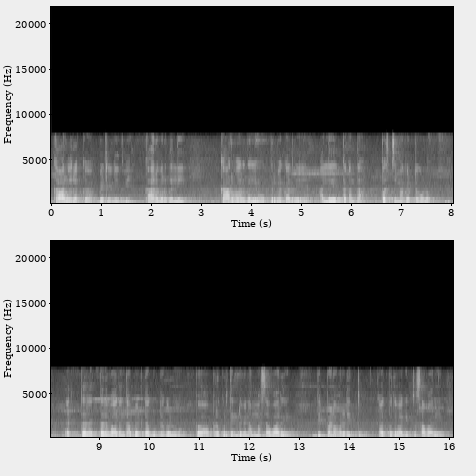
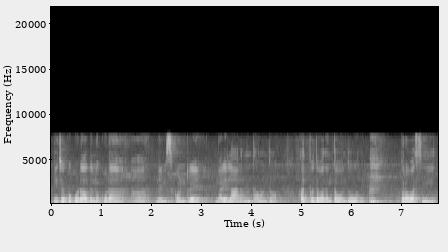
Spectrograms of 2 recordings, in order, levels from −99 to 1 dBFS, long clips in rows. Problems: background sounds at intervals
